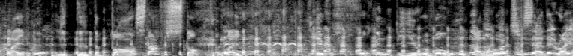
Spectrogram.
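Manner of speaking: high-pitched, helpless laughter through the words; laughing. Real, not acted. Comic telling co-host about the silent room, cracking up. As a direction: struggle to get the story out for laughing. Cracking up retelling the joke's death.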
